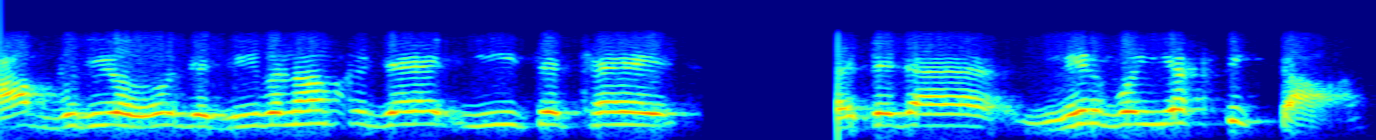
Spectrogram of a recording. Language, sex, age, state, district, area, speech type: Maithili, male, 60+, Bihar, Madhubani, rural, conversation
